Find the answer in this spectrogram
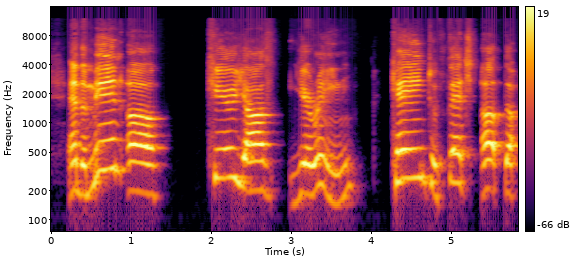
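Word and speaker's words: Kirjath Jearim: And it came to pass, while the Ark abode in Kirjath Yearim, the J is actually pronounced as a Y, that the time was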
